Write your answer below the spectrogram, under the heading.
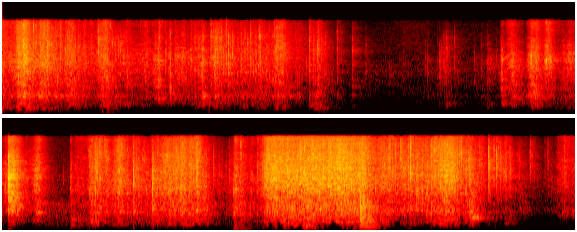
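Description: Plastic wrap crinkling and cardboard scraping as a boxed amplifier is slid out of its cardboard carton. The rustling stops briefly about a third of the way in, with a sharp click soon after, and is loudest in a dense crinkling stretch near the end.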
